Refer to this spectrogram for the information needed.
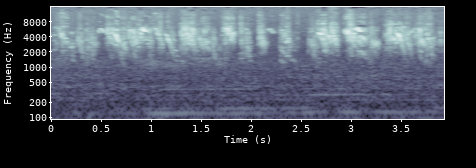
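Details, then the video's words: Canary singing a continuous high, rapid warble of chirps and rolling trills that rises and falls in loudness throughout. "canary singing. beautiful canary sounds"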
